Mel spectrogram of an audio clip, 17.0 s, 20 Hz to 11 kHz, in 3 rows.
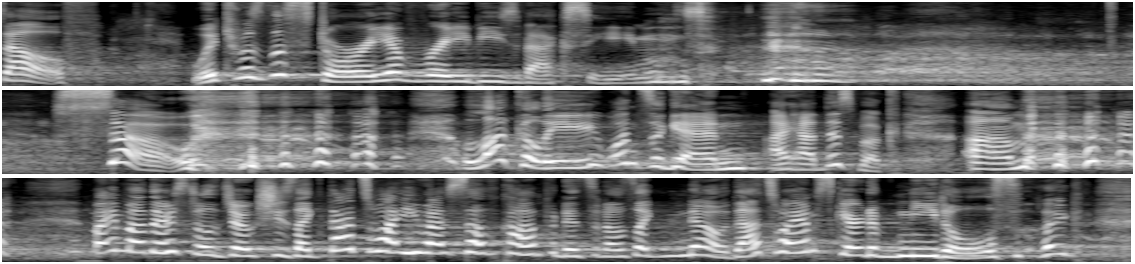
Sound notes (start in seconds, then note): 3.5 laughter; 10.7 laughter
